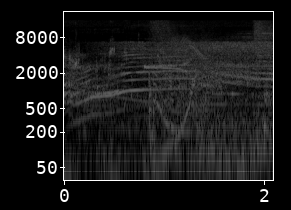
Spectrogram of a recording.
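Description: Faint audio of an anime fight scene playing in the background: several quiet tones gliding up and down, from the episode's sound effects and score.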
